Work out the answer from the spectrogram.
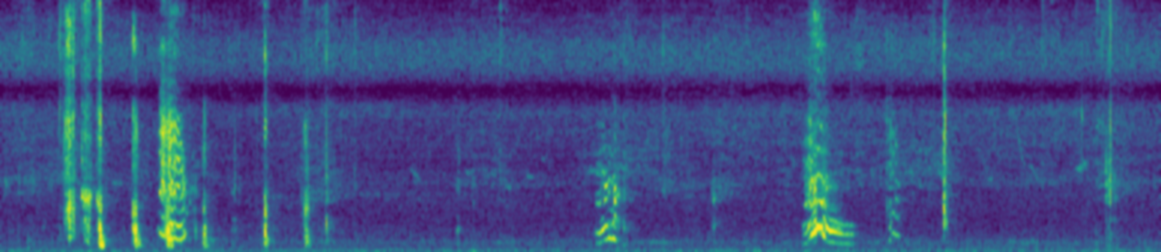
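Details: Grey francolin, shown playing and fighting: a run of harsh, broadband bursts in the first three seconds, then isolated descending, wavering call notes with long quiet gaps against a steady high hiss.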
